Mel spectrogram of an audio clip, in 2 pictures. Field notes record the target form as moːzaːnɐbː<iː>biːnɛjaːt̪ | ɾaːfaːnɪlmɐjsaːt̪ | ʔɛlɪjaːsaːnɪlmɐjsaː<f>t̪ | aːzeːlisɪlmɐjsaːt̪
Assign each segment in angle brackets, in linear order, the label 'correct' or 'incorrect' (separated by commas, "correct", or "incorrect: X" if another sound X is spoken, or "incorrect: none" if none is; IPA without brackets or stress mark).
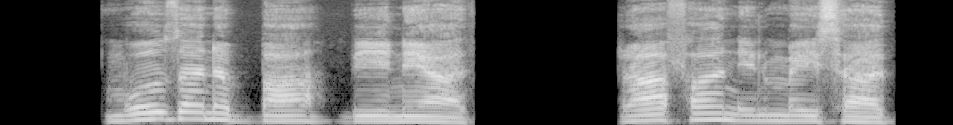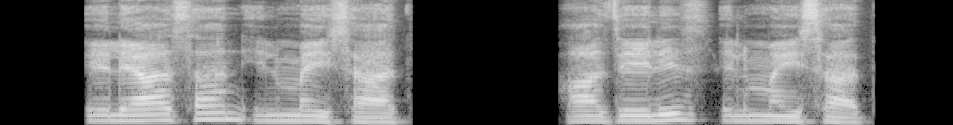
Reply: incorrect: aː, incorrect: none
